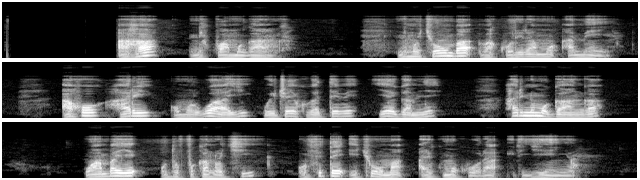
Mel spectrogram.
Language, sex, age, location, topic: Kinyarwanda, male, 50+, Huye, health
